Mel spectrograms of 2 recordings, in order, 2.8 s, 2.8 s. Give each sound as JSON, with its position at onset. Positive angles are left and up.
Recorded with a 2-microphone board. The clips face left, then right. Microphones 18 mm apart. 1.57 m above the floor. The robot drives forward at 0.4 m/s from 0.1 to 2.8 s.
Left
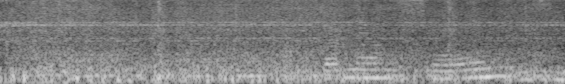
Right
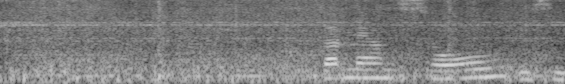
{"t": 1.6, "sound": "a woman speaking", "side_deg": -40, "distance_m": 1.0}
